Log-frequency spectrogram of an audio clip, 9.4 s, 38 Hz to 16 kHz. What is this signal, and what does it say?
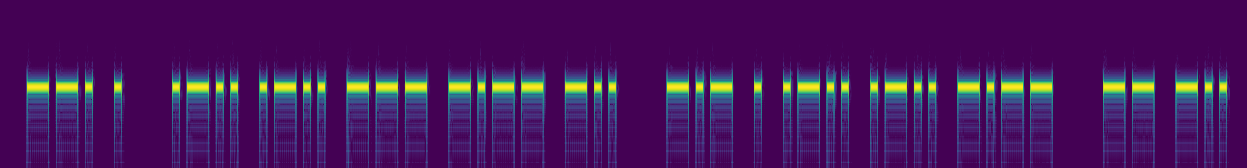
Morse code, heard as a keyed tone, about 22 wpm, 700 Hz. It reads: GE LLOYD KELLY MD
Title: K1USN SST QSO Practice - 22wpm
